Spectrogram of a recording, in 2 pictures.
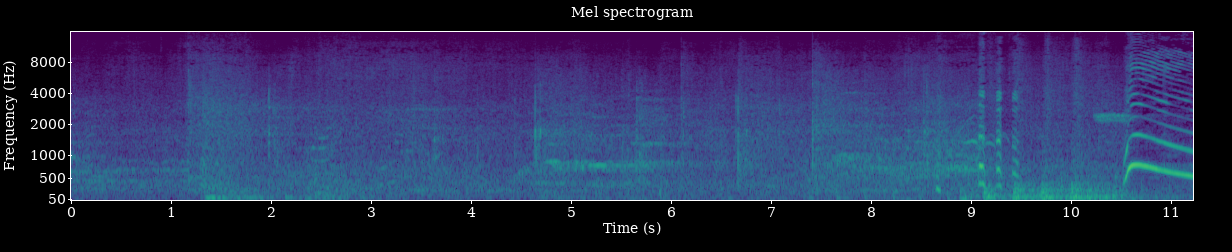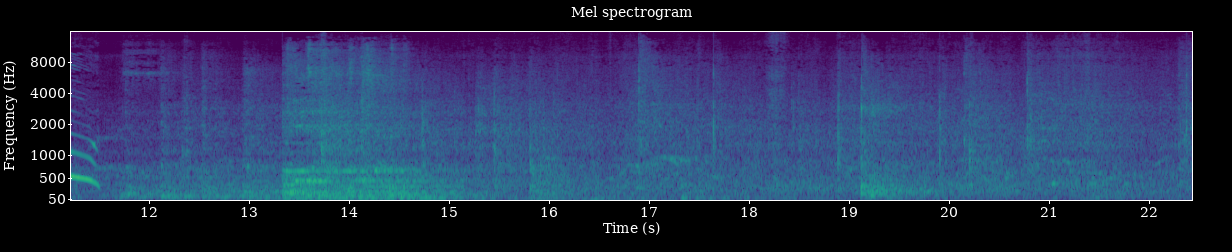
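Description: Spectators chatter and cheer in a large echoing arena.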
